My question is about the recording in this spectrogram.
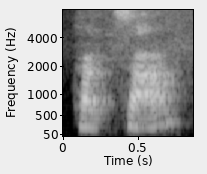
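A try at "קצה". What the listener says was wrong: Good, but now look at the first vowel. Ketsa.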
